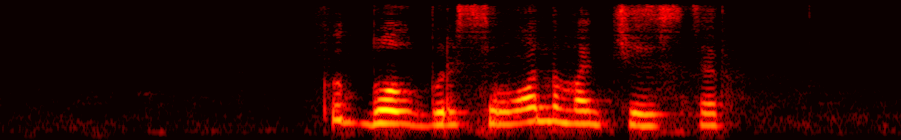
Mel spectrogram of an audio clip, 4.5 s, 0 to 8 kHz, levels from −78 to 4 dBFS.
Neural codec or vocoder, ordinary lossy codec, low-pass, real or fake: codec, 44.1 kHz, 2.6 kbps, DAC; none; 7.2 kHz; fake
